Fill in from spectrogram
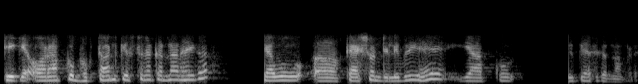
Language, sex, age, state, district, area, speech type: Hindi, male, 30-45, Rajasthan, Jaipur, urban, conversation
